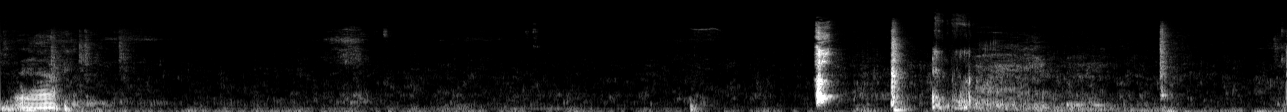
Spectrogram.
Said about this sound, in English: No, I just got the hiccups.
